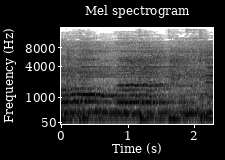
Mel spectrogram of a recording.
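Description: A woman singing into a handheld microphone, amplified through the hall's sound system, over low musical accompaniment. Her voice slides up at the start and then holds long notes.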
